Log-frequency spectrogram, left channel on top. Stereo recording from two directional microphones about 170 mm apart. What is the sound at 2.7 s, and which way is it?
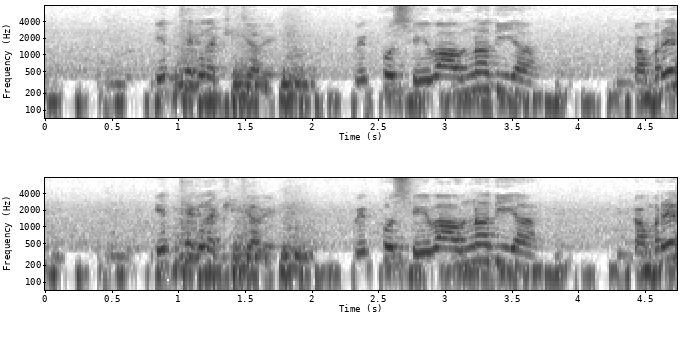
A man's voice, 15° left (ahead or behind).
